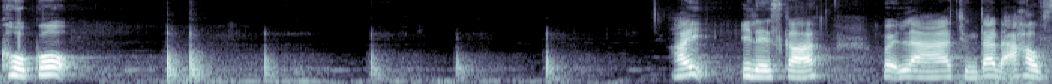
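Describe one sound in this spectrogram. A young woman speaks with animation through a close microphone.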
